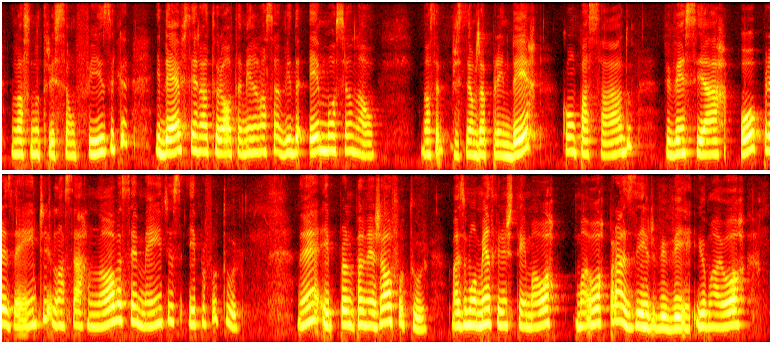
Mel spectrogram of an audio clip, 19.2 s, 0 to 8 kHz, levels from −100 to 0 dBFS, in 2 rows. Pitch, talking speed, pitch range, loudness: 205 Hz, 155 wpm, 190-225 Hz, -16 LUFS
